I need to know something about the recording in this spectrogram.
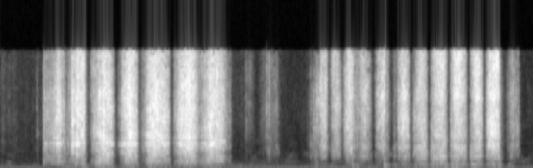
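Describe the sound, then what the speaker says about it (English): Sandpaper rubbing back and forth on the wooden box of a DIY dog bed: two runs of quick, rhythmic strokes split by a short pause, close and clear over a steady low hum. "So I'm just going to go ahead and sandpaper it."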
